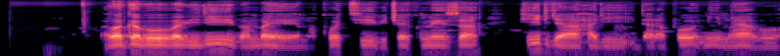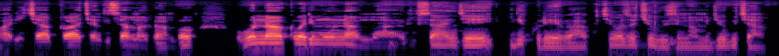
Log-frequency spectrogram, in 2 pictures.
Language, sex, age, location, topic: Kinyarwanda, male, 18-24, Kigali, health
